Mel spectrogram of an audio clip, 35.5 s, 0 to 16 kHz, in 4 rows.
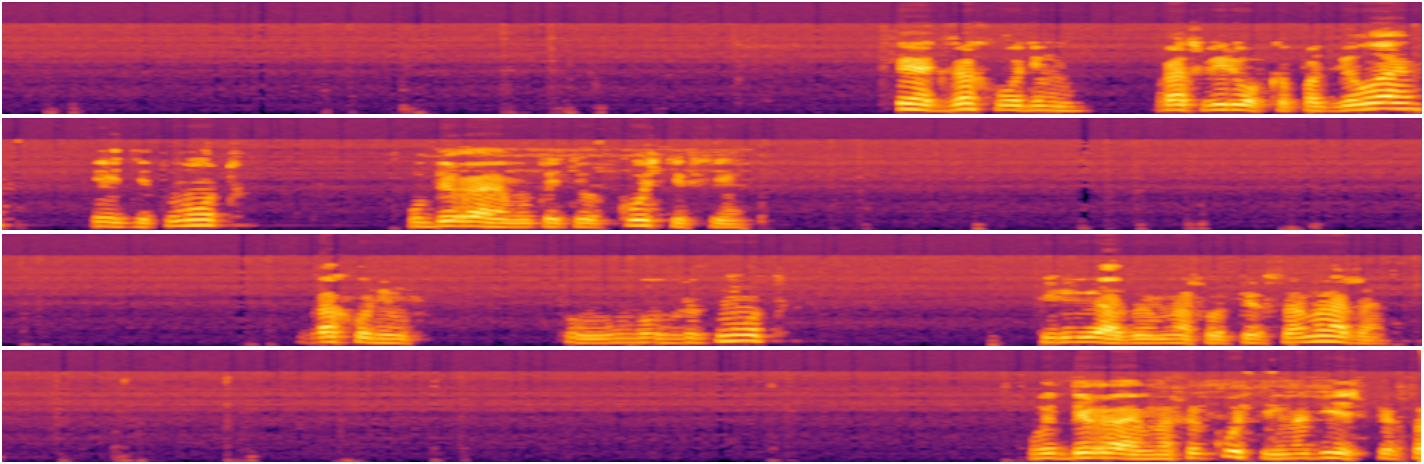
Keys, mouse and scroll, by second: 0.4 r, 3.5 ctrl+z, 6.0-9.3 drag, 11.6-12.9 drag, 14.0 shift+click, 15.8 shift+click, 17.0 Delete, 19.6-22.0 drag, 24.5 click, 28.0 ctrl+p, 31.5 click, 34.6-35.4 drag.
